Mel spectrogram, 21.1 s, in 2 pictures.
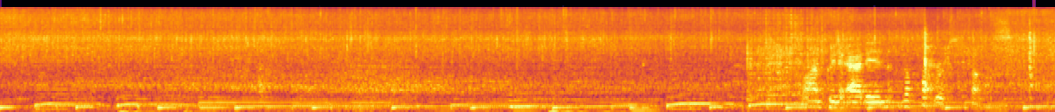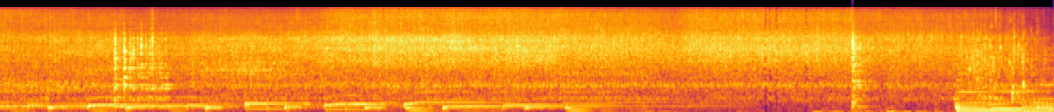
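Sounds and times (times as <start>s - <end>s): meat and vegetables sizzling: 0.0s - 21.0s
spatula scraping and stirring: 7.4s - 12.5s.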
